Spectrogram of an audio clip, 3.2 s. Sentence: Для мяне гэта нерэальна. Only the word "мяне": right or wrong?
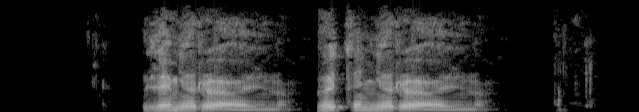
wrong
